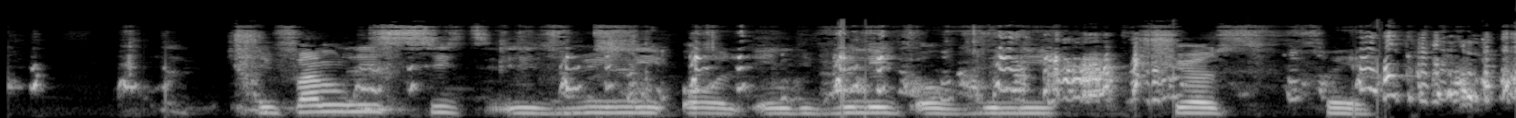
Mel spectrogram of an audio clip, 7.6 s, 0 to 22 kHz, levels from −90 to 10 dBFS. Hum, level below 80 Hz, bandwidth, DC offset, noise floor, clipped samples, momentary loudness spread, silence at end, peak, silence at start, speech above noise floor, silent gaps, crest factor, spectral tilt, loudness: none; -62 dBFS; 11 kHz; under 0.1%; -40 dBFS; under 0.1%; 15 LU; 0 s; 0 dBFS; 0.05 s; 23 dB; none; 18 dB; -3 dB/octave; -16 LUFS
